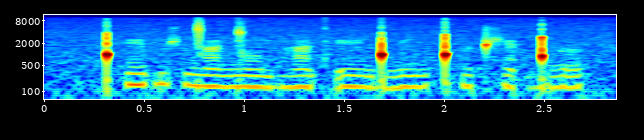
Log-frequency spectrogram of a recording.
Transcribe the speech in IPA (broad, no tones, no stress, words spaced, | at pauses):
ǃʰẽ ɓɯʃŋ͡ǀãːŋ͡ǀõbʱãː tʼẽːɡ͡ǃẽːɲǃʰɯtʃæ̃ʔ ɡ͡ǃɵ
